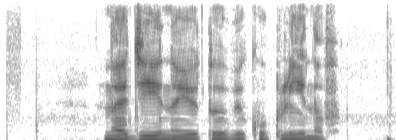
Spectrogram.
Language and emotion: Russian, neutral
